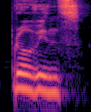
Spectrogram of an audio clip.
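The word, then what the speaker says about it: province: आई एन सी ई प्रोविंस प्रोविंस मैं आपको बता दूं अगर इंग्लिश का जो आखिरी लेटर है वह है हमारा ई तो ई का उच्चारण हम लोग नहीं करते प्रोविंस का मतलब होता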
